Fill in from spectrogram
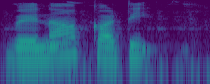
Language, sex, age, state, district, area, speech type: Telugu, female, 30-45, Andhra Pradesh, Visakhapatnam, urban, read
